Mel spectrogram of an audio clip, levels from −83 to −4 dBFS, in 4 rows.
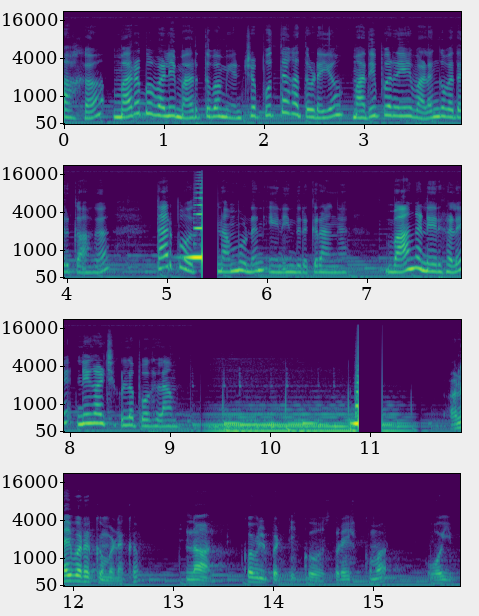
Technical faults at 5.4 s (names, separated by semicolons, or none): unstable filter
